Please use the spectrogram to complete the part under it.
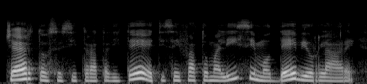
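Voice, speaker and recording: A woman reading aloud, voicing a bold, brisk young girl who is scornful of weakness. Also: on the low side, dark tone, lightly acted.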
